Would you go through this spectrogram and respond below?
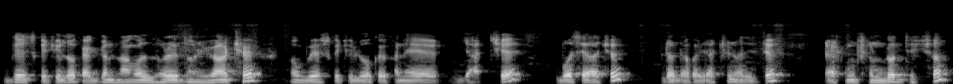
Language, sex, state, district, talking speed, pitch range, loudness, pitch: Bengali, male, West Bengal, Dakshin Dinajpur, 150 wpm, 95-105 Hz, -20 LUFS, 100 Hz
